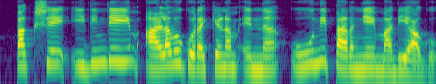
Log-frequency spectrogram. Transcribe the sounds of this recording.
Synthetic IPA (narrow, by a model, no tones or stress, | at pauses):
pɐkʂe̞ʔiðinde̞jumɐɭɐʋɨkurɐkʲːɐɳɐmʔe̞nːɨuːnipːɐrɐɲːemɐðijaːɣṵ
